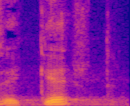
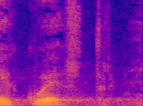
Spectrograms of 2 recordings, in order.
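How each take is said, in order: First: "equestre" with silent u, as e-KESH-tre. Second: "equestre" with u sounded, as e-KWESH-tre; u pronounced. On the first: Linguist cites one variant, "equestre" said as e-KESH-tre. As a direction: say "equestre" with plain k, no w. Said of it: "equestre ou equestre". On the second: Linguist cites the other variant, "equestre" said as e-KWESH-tre. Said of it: "a pronúncia equestre". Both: Shown as a demonstration.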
